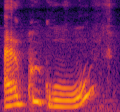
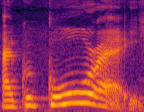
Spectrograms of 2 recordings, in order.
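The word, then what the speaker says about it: egregore: want to discuss is this thing called an agore or an aggor depending on uh perhaps where you're from I think there's different pronunciations for this word but basically what it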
